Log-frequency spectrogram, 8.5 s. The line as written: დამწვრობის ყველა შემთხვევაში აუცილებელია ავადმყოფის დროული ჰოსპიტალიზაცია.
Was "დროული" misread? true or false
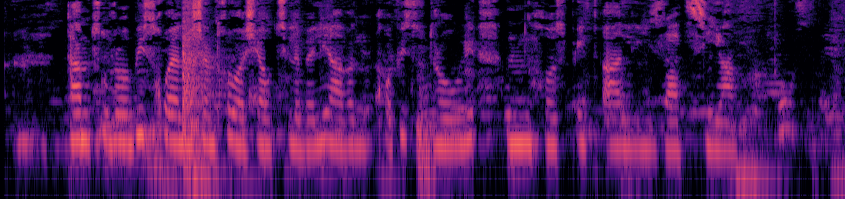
false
